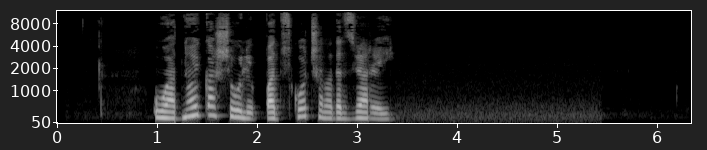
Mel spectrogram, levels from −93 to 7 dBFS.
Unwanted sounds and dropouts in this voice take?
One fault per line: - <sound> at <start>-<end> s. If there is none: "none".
none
